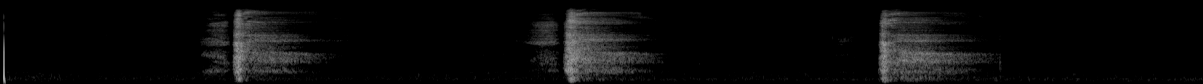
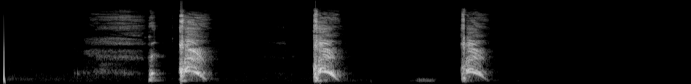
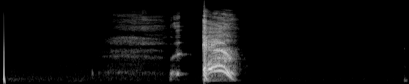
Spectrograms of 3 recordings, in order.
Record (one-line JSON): {"exhalation_length": "12.0 s", "exhalation_amplitude": 17804, "exhalation_signal_mean_std_ratio": 0.29, "three_cough_length": "6.9 s", "three_cough_amplitude": 32768, "three_cough_signal_mean_std_ratio": 0.27, "cough_length": "4.1 s", "cough_amplitude": 32768, "cough_signal_mean_std_ratio": 0.25, "survey_phase": "beta (2021-08-13 to 2022-03-07)", "age": "65+", "gender": "Female", "wearing_mask": "No", "symptom_none": true, "smoker_status": "Ex-smoker", "respiratory_condition_asthma": true, "respiratory_condition_other": false, "recruitment_source": "REACT", "submission_delay": "2 days", "covid_test_result": "Negative", "covid_test_method": "RT-qPCR"}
